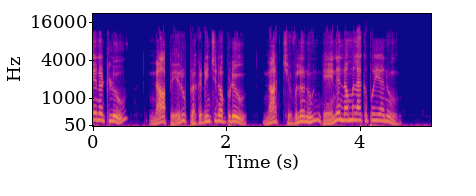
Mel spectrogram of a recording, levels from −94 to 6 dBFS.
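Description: Across the whole speech recording there is a plainly audible gritty, grainy coating, with the upper detail sounding coarse and unsteady, though the band still reaches up to 21 kHz. This is likely Bluetooth SBC compression: the codec splits the signal into a few wide sub-bands and quantises each one coarsely without a hearing model, so the grain it adds stays audible. The amount of damage points to a modest bitrate of around 96 kbps.

At 1.39 s, right after "నా పేరు" and just before "ప్రకటించినప్పుడు నా చెవులను", a sharp tick cuts through the sound. This is a block of digital silence about 1.3 ms long, which fits a 64-sample buffer that was not filled in time. At 3.67 s, right after "పేరు ప్రకటించినప్పుడు నా చెవులను", a tick comes from a second block of silence about 0.67 ms long, which fits a 32-sample buffer. In both cases the signal drops abruptly to silence and comes back with no fade.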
